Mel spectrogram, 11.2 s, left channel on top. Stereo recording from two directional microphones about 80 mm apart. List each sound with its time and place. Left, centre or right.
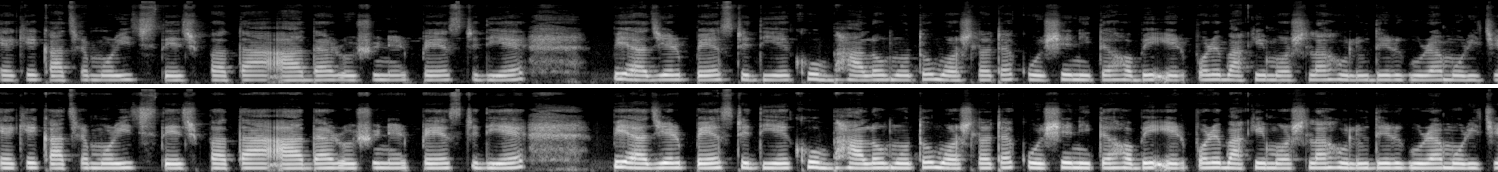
0.0 s speech: right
